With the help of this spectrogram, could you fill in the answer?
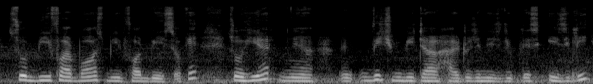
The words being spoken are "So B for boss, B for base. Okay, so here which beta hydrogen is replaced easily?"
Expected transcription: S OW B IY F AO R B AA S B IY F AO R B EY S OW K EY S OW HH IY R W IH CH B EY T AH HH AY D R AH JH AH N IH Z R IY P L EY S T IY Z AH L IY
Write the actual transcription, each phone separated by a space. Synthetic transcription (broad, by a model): S OW B IY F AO R B AA S B IY F AO R B EY S OW K EY S OW HH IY R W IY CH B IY T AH HH AY D R AH JH AH N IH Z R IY P L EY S IY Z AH L IY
